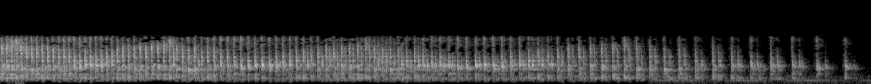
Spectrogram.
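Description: A prize wheel spins with a rapid, steady clatter of ticks that gradually slows over several seconds, ending in distinct, spaced-out clicks as it winds down. No one speaks.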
